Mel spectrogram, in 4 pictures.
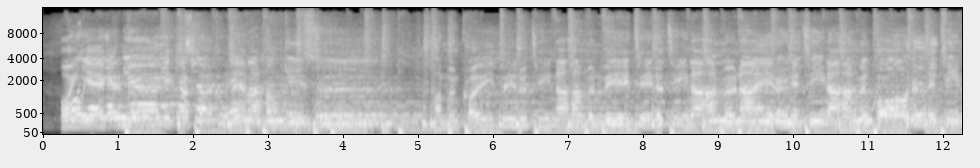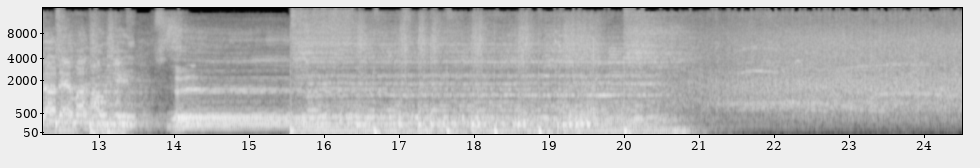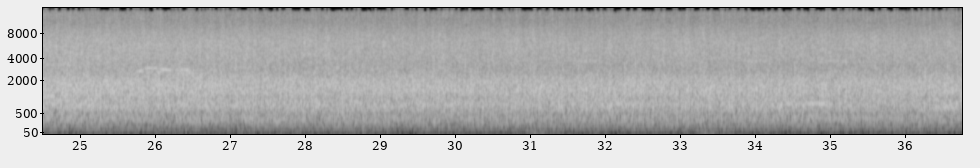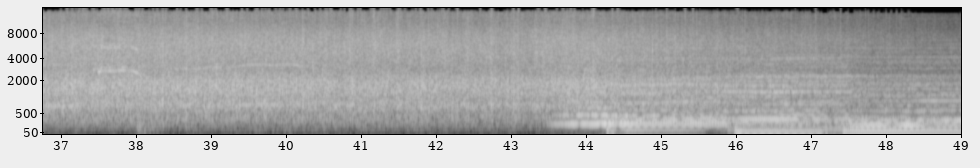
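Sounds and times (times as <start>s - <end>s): audience applauding: 0.0s - 5.2s, 17.0s - 49.0s
orchestra strings slow piece: 0.0s - 21.1s, 43.5s - 49.0s
whistles from audience: 21.2s - 26.8s, 34.4s - 35.4s, 37.3s - 40.5s.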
